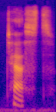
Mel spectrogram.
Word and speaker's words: tests: Your tongue does a very subtle rapid movement for that T sound, flicking up briefly between the two S sounds. And there's a slight burst of air emphasis needed for each consonant sound. It's not a big obvious tongue movement, but it's important that all three sounds are subtly present.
